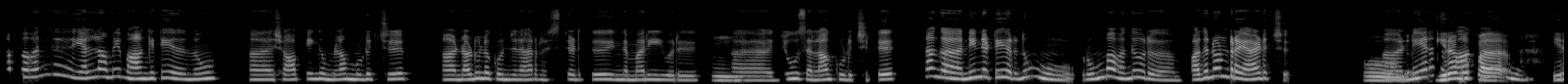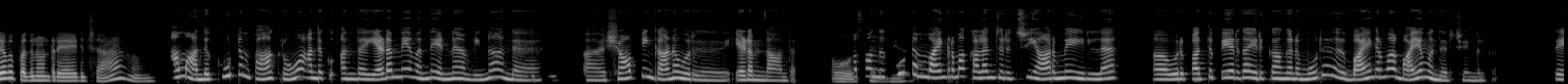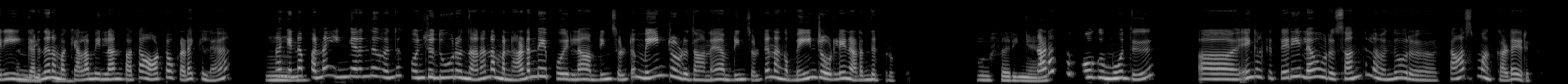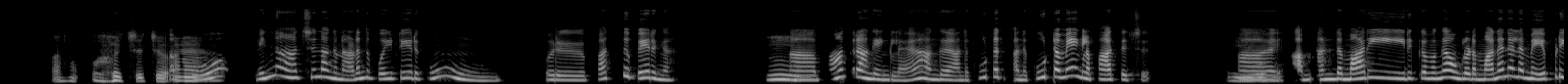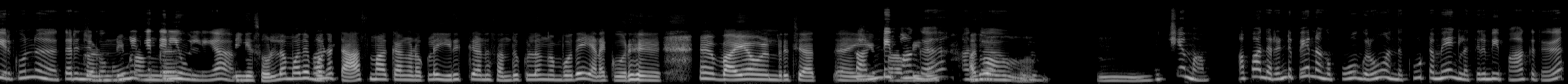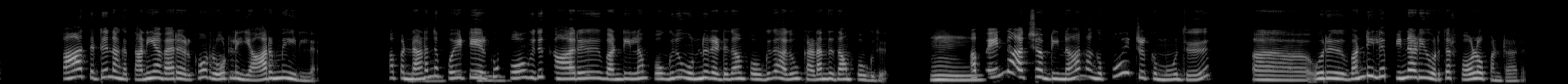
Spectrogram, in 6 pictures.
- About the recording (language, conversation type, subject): Tamil, podcast, பயத்தை எதிர்த்து நீங்கள் வெற்றி பெற்ற ஒரு சம்பவத்தைப் பகிர்ந்து சொல்ல முடியுமா?
- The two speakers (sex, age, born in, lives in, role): female, 25-29, India, India, guest; female, 35-39, India, India, host
- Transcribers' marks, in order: other street noise; "போய்கொண்டே" said as "போய்ட்டே"; "பேர்" said as "பேருங்க"; anticipating: "அந்த மாரி இருக்கவங்க அவங்களோட மனநிலைமை எப்படி இருக்கும்ன்னு தெரிஞ்சுக்கோங்க. உங்களுக்கே தெரியும் இல்லையா?"; other noise; chuckle; tapping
